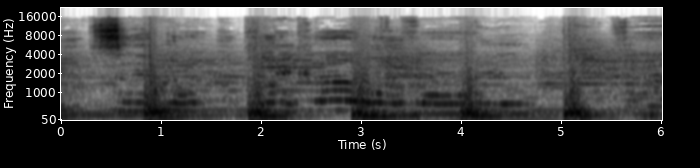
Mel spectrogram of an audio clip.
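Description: Live rock song played on guitar and drum, with a heavy drum hit about once a second under sustained guitar chords and a wavering sung line.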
